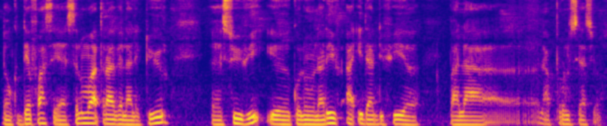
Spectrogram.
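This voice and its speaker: A man teaching Quran reading, patiently spelling out syllables one at a time, louder when he sounds them. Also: lowish voice, flat delivery, moderate pace, gravelly, a little hiss or hum. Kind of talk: slow letter-by-letter reading lesson.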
